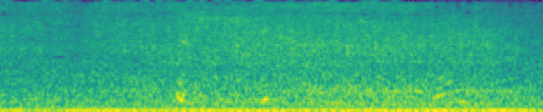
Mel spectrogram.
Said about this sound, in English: The sounds of the city.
